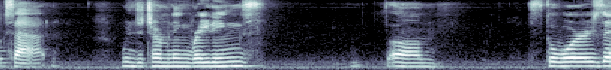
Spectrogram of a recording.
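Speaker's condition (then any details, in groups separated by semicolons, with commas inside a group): Cerebral palsy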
